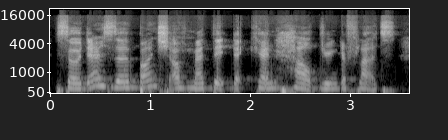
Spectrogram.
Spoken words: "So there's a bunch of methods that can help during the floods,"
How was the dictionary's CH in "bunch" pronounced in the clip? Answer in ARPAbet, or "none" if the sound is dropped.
CH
